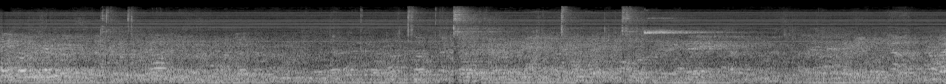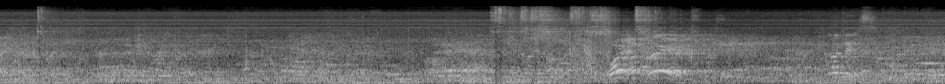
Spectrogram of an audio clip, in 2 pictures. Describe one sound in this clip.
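Wooden weapons clack sharply as two fencers spar.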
